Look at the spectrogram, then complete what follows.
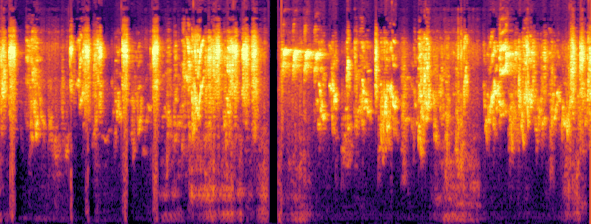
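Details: Continuous budgie chatter, rapid high chirps and buzzy warbling notes packed closely together, with short whistled tones and one near-silent gap partway through.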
